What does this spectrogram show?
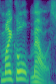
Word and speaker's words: Michael Malice: It's Michael Malice. His name is Michael Malice, and it's spelled like malice.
